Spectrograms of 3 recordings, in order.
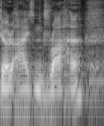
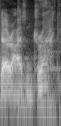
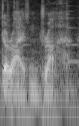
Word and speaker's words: Eisendrache: Dempsey actually stated it's called Eisendrache. I hope I pronounced that right, I'm doing my absolute best, but yeah, we've learned something new straight away, basically. It's not actually Eisendrache, it's Eisendrache. So the first main thing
